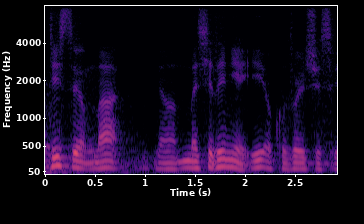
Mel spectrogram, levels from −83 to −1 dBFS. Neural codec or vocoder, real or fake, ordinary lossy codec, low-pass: codec, 16 kHz, 0.5 kbps, FunCodec, trained on Chinese and English, 25 frames a second; fake; none; none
